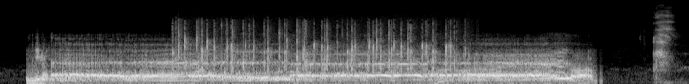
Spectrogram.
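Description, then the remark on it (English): A single long, loud belch drawn out for nearly six seconds, deep and rumbling with a crackly, rattling texture midway, ending abruptly followed by a brief breathy exhale. “Listen to that hang time.”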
